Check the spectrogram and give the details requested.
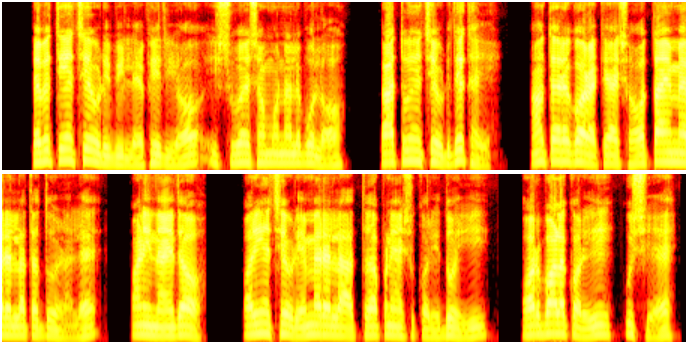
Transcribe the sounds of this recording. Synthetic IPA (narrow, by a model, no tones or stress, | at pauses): t̪ɛːbɛt̪ɪ̃ãt͡sʰeːuɽibʱilɛpʰɪɾijɔjiːʃuɛsɔmɔnalɛboːlɔ | kaːt̪ʊɪ̃jɛ̃t͡sʰeːuɽid̪ekʰaːi | aːũt̪ɛːɾɛɡʱɔɾakɛaːʃɔt̪aːimɛːɾɛlaːt̪ad̪oːiɽ̃alɛ | paːɽ̃inaːĩd̪ɛɔ | pɐɾɪãt͡sʰeːuɽiɛmɛːɾɛlaːt̪aːpɽ̃ɛaːʃukɔɾiɛd̪oːi | ɔɾbaːɭakɔɾikʊʃiɛ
